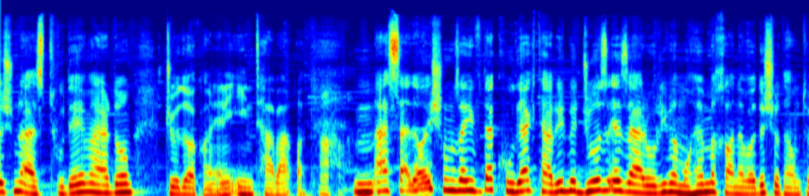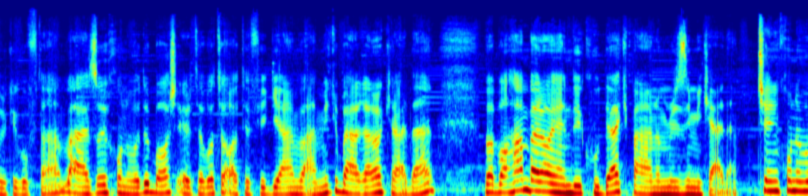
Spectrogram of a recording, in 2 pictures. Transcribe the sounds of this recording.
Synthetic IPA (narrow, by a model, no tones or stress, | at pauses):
eʃuːnoæzt̪ʰuːd̪ejemæɾd̪om | d͡ʒo̞d̪ɒːkʰonnjæ̰nḭːʔint̪ʰæbæ̰ɣɒ̰ːt̪ʰʔæzsæd̪ɒːjeʃunzdæhefd̪ækʰuːd̪æcʰt̪ʰæbd̪iːlbe̞d͡ʒoze̞zæɾuːɾiːvæmoɦe̞mːexɒːne̞vɒːd̪e̞ʃo̞d̪hæmunt̪ʰo̞ɾcʰe̞ɡo̞ft̪æ̰mvææzɒːje̞xune̞vɒːd̪ebɒːhːʃe̞ɾt̪ʰe̞bɒːt̪ʰeʔɒ̰ːt̪ʰe̞fieɟæɾmvæ̰ʔæ̰miːɣiːbæɾɣæɾɒːɾcʰæ̰ɾd̪ænd̪ | væbɒːɦæmbæɾɒːjænd̪ejekʰuːd̪æcʰbæɾnɒːmeɾiːziːmiːcʰæ̰ɾd̪æ̰n | t͡ʃʰe̞niːnxuːne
